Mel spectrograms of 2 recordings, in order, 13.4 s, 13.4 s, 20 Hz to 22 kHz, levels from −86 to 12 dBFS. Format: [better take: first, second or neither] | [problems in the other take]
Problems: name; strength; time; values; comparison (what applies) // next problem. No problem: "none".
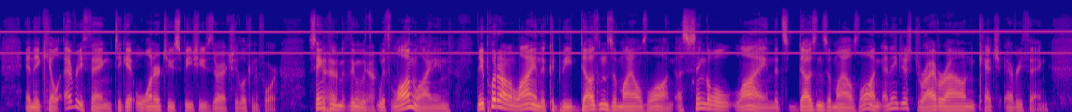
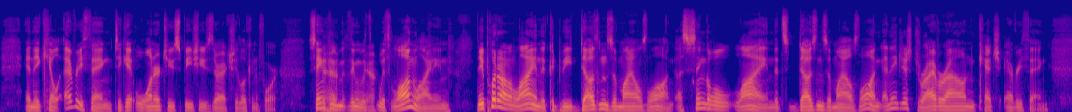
second | high-pitched whine; loud; throughout; 7 kHz, 8 dB below the speech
